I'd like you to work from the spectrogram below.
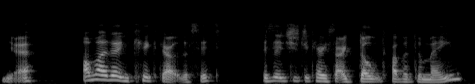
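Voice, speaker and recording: A man's voice: on the high side, sing-song, fairly quick, a little mellow, husky, muffled recording. A man playing a tabletop roleplaying game, thinking aloud and asking questions in casual discussion.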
